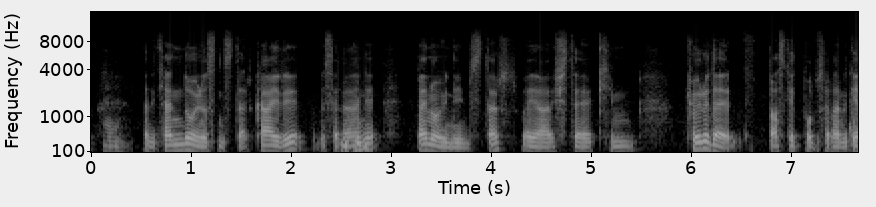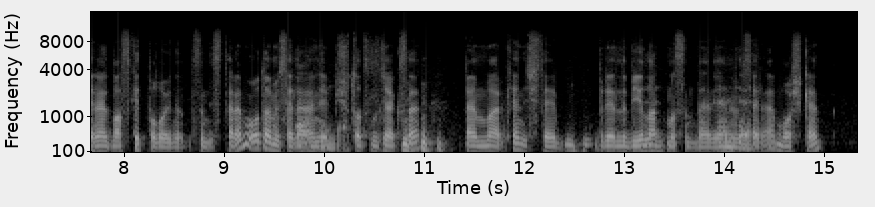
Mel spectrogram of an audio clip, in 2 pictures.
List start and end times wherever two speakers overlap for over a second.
none

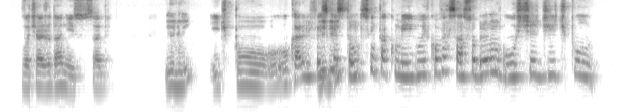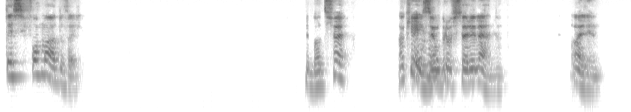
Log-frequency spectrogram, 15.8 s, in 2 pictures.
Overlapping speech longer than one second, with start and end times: none

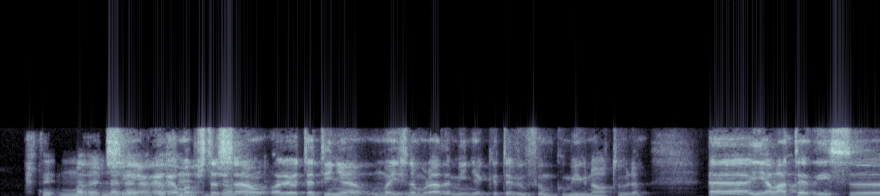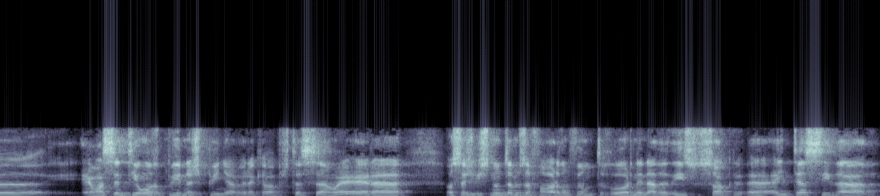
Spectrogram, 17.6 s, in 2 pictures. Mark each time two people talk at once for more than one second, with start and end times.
1.1-2.5

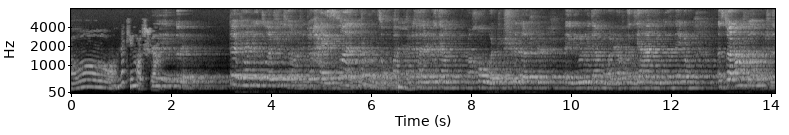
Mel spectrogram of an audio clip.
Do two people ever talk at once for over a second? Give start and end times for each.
none

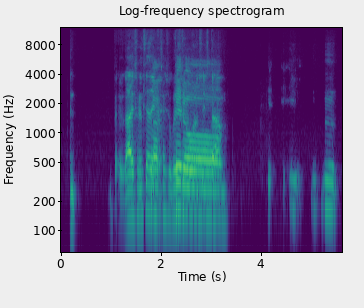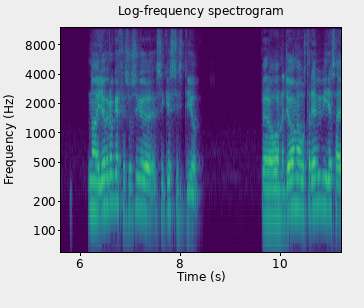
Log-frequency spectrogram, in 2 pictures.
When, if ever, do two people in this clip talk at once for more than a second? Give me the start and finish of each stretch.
1.8-3.1

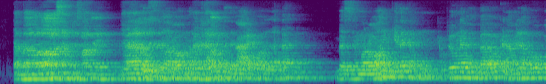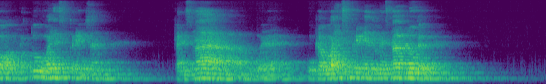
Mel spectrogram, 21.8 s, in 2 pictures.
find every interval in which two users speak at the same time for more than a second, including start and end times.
2.4-4.5

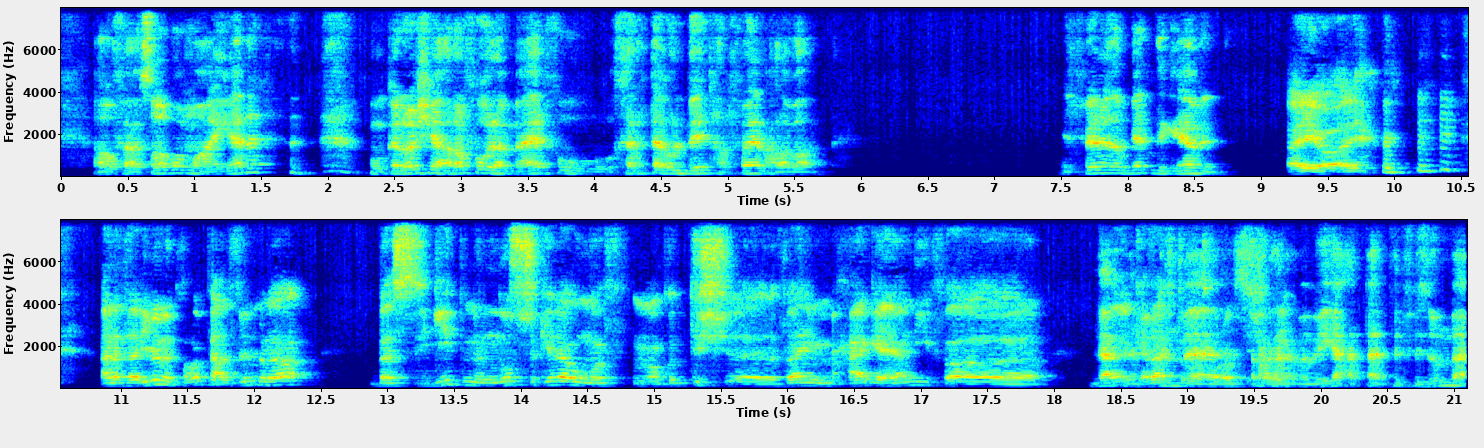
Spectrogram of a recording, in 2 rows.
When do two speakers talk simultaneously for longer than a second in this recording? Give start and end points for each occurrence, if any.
18.4-19.8

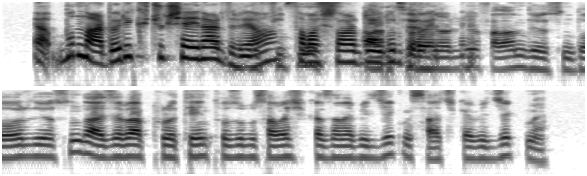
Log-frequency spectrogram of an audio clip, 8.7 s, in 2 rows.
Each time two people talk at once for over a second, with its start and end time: 1.7-3.3

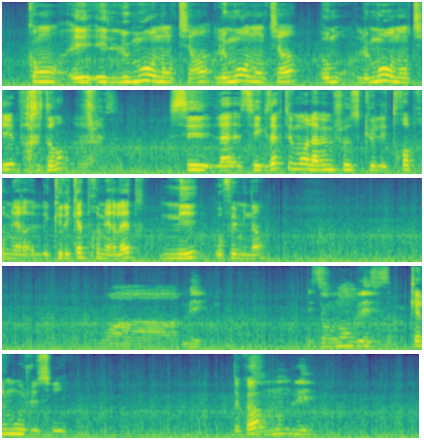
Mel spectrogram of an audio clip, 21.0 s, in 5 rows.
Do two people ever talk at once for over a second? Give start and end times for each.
none

